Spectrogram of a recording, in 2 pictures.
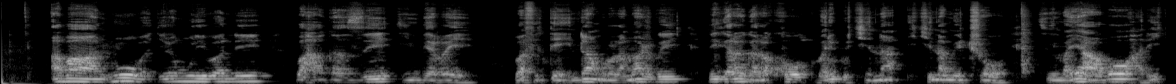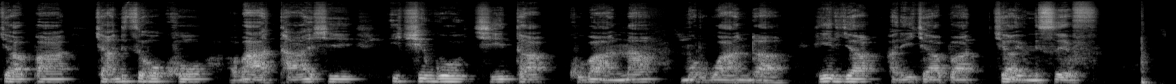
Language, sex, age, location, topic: Kinyarwanda, male, 18-24, Huye, health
